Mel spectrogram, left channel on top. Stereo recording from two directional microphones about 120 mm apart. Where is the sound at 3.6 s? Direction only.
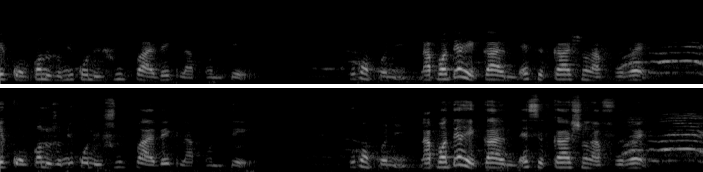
40° right (ahead or behind).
